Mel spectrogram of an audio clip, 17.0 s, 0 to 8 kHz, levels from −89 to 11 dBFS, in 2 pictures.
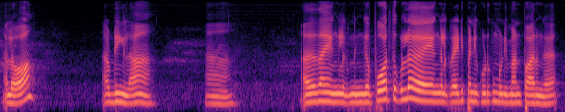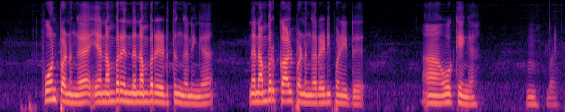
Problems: background conversations at intervals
